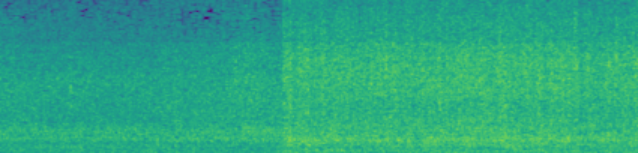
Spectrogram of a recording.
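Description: River rapids rushing over rocks: a steady loud roar of whitewater that gets louder about two seconds in.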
